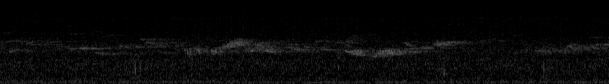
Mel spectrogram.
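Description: A songbird singing a varied warbling song over a steady background hiss, its phrases loudest in the middle.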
